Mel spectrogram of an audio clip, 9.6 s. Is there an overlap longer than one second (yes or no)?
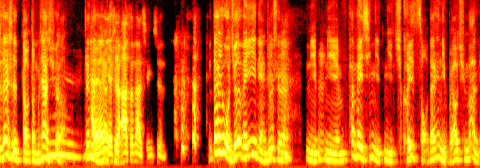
yes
